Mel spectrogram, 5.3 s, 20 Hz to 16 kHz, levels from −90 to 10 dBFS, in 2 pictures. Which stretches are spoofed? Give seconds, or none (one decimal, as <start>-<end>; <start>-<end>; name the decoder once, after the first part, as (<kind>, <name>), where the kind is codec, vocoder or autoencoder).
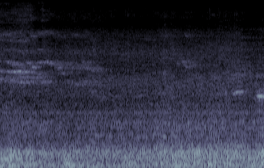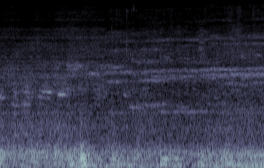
2.4-3.7 (codec, DAC)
